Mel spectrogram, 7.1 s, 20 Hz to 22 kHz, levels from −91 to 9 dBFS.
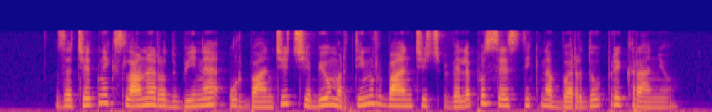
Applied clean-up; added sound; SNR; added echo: none; none; none; none.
